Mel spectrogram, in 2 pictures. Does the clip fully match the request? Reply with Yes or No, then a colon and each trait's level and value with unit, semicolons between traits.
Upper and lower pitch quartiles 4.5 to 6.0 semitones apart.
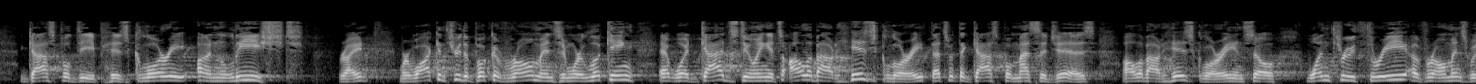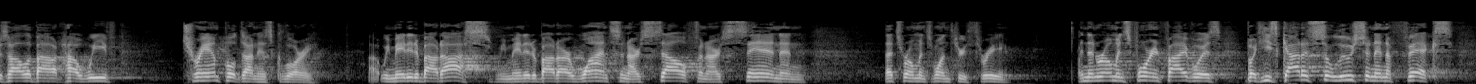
No: average, 3.5 semitones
